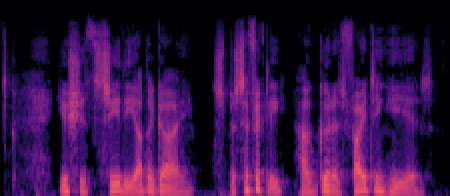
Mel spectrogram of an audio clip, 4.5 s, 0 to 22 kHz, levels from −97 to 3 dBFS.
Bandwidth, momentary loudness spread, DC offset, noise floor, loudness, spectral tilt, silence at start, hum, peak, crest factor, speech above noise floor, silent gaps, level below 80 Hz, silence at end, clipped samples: 15 kHz; 13 LU; under 0.1%; -58 dBFS; -38 LUFS; -5 dB/octave; 0 s; none; -18 dBFS; 20 dB; 21 dB; none; -66 dBFS; 0.2 s; under 0.1%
